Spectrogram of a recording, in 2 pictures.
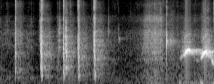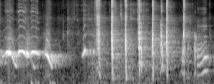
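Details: Talking ringneck parrot produces a sequence of dry clicks, then a wavering, warbled whistle with rapid up-and-down pitch turns for over a second, followed by another burst of quick clicking taps.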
